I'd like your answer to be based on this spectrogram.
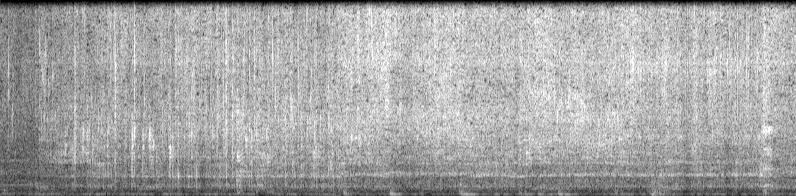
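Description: Onion, curry leaves and tomato frying in a pan for egg kuzhambu give a steady, dense sizzle close by, with soft intermittent stirring knocks throughout and no voices.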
